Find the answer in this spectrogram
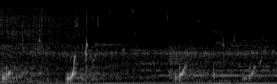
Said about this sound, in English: He shivered as he heard the whooshing of water streaming down from the ceiling tiles.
